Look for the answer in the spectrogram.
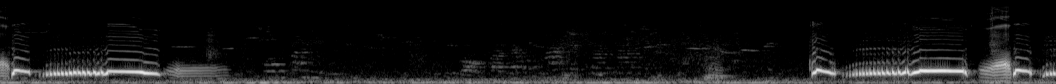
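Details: Male spotted dove in manggung cooing: one long mellow coo and a buzzy note at the start, a long quiet gap with faint low noise, then cooing resumes near the end.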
